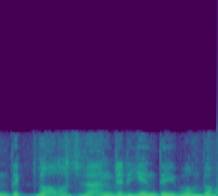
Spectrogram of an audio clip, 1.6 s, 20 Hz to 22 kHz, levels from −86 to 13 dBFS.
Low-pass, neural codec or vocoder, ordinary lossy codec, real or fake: 7.2 kHz; codec, 16 kHz, 0.5 kbps, X-Codec, HuBERT features, trained on balanced general audio; MP3, 48 kbps; fake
